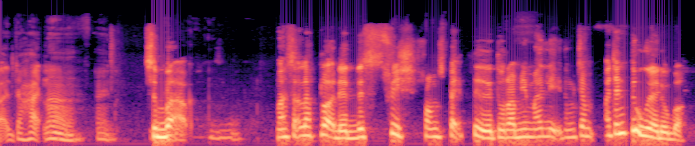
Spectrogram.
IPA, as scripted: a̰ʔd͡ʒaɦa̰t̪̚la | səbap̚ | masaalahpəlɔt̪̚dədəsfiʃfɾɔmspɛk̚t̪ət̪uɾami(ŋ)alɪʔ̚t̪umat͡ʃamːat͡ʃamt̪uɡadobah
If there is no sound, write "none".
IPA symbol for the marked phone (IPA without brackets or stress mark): m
